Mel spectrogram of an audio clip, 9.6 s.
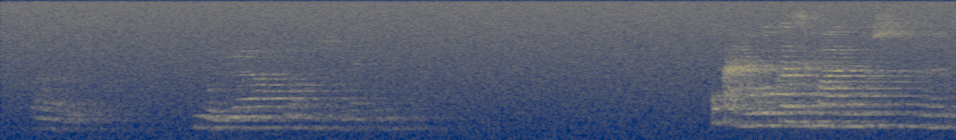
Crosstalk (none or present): none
